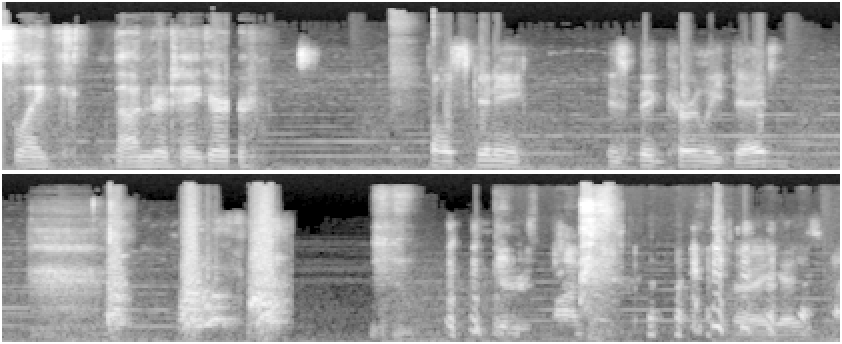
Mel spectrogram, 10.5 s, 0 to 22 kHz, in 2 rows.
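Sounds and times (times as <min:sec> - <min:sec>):
speech: 0:00.1 - 0:01.7, 0:02.7 - 0:05.0, 0:09.3 - 0:10.4
dog barking: 0:05.8 - 0:07.1
laughter: 0:07.6 - 0:10.4.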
